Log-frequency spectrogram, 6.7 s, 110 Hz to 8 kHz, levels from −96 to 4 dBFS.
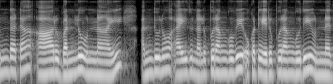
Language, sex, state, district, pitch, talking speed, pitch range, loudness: Telugu, female, Telangana, Komaram Bheem, 195 Hz, 110 wpm, 180-215 Hz, -15 LUFS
